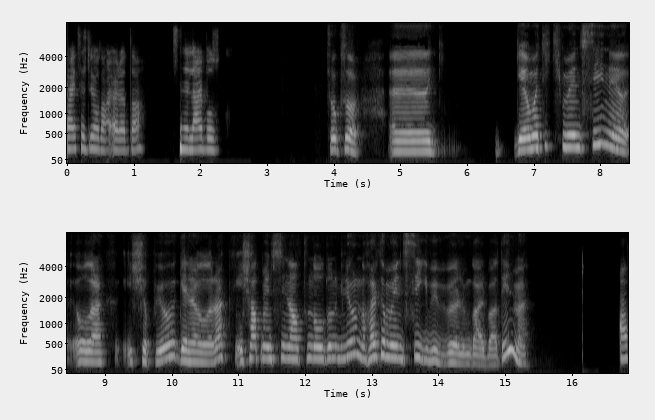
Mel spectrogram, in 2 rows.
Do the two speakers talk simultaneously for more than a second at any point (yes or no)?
no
